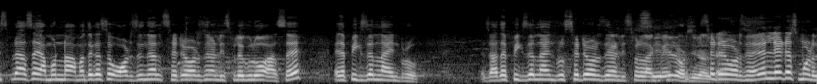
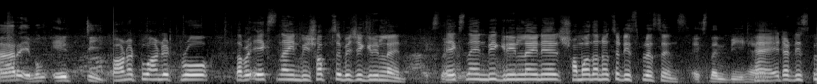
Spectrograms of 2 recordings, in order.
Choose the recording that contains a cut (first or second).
second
